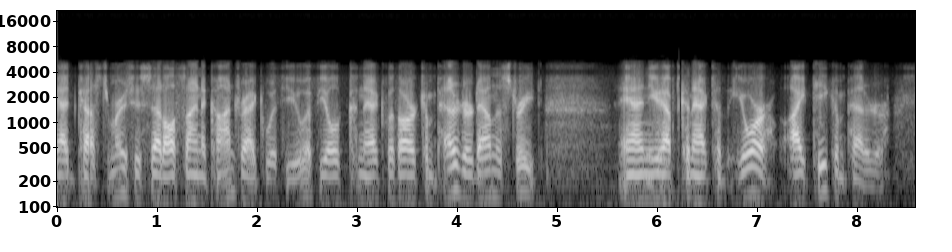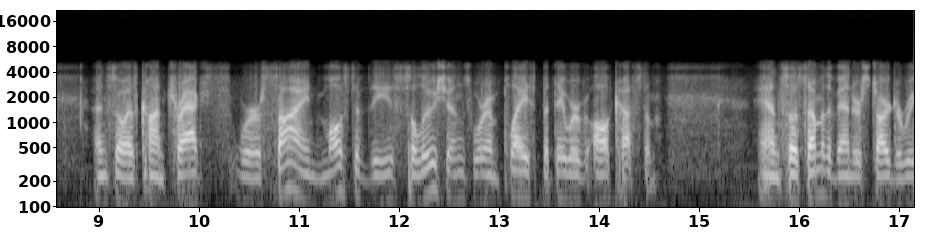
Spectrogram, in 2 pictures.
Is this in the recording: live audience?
no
